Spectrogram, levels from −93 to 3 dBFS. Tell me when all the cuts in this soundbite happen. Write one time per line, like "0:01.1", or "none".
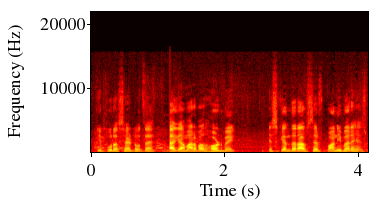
0:01.2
